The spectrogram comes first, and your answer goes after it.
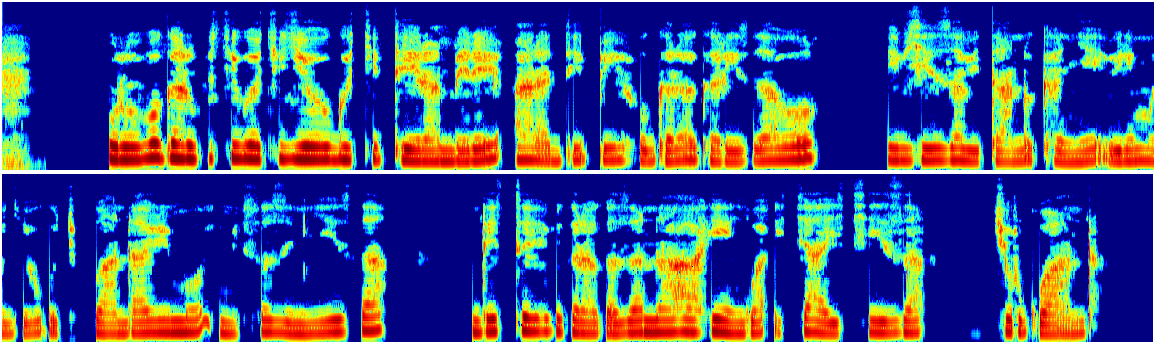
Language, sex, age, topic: Kinyarwanda, female, 18-24, government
